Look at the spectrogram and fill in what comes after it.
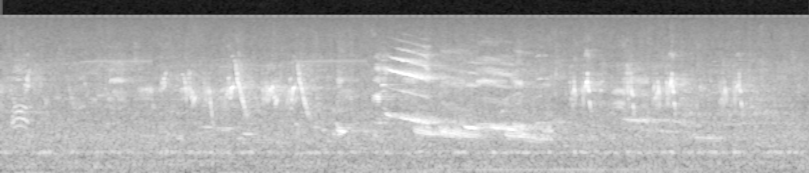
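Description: Wild birds chirping and calling, with many short chirps and a louder run of downward-sliding whistles about four seconds in, over a steady low hum.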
